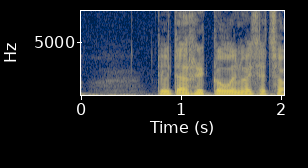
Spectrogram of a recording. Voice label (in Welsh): "rhugl", Welsh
